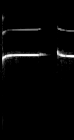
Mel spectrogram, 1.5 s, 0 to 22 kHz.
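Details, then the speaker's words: Magnescriber Deluxe model 160 wire recorder, caps replaced, 160 ohm 5 W dropping resistor fitted: two bursts of loud piercing high-pitched whistle from its own speaker at high volume; absent through headphones. "now when you run it through a headphone it it doesn't do that but when you don't want it through its speaker for some reason it does that"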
